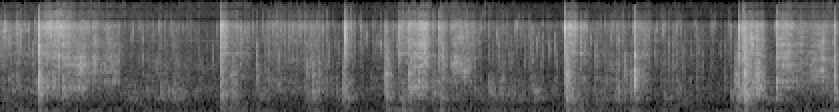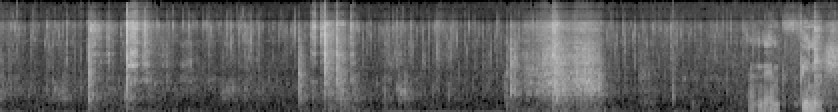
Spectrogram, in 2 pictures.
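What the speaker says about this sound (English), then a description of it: "Add a tablespoon of white vinegar and stir it in." A spoon stirs white vinegar into a chickpea, mushroom and sweet pepper stew in a pot, giving irregular scraping and clinking strokes over a soft simmer, with a voice talking at moments throughout.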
